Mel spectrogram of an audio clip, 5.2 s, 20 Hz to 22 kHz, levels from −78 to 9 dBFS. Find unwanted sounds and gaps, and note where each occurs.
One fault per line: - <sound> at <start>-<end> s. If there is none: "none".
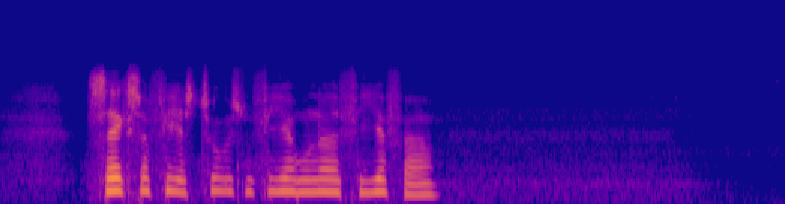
none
